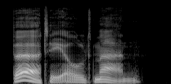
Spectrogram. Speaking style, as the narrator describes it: said Biffy solemnly

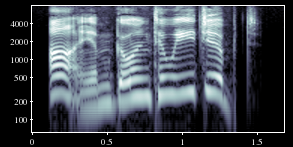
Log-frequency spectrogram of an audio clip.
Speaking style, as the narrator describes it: cried the swallow

